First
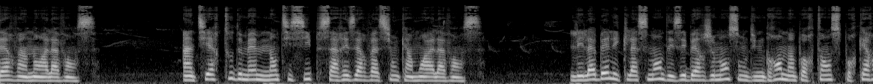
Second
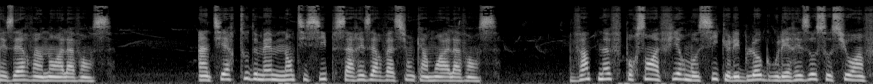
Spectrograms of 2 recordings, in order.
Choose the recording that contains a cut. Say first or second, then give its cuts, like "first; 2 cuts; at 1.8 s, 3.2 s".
second; 1 cut; at 5.6 s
